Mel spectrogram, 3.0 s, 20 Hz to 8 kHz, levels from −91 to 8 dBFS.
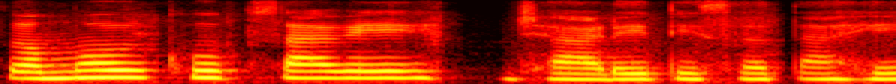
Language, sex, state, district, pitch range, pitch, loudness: Marathi, female, Maharashtra, Gondia, 205-245 Hz, 230 Hz, -16 LUFS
